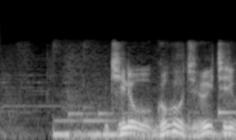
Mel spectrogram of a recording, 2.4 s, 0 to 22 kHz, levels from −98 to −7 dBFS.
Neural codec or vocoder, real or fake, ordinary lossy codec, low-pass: none; real; Opus, 24 kbps; 7.2 kHz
